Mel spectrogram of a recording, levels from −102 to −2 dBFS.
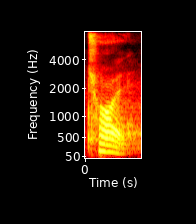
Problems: none marked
